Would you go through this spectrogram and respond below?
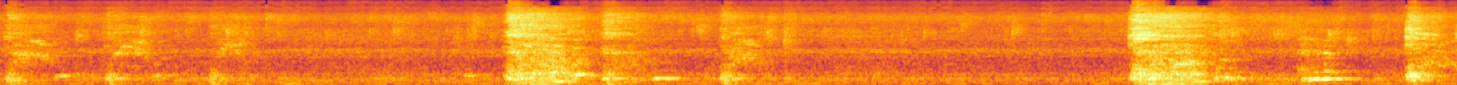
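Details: Deep, barking productive cough in the shower: two strong cough bursts and a smaller final one over running water, trying to clear secretions, at times doubled over from coughing.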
